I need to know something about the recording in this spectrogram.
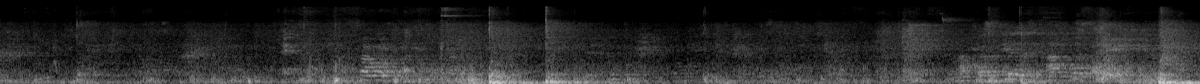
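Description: Wrestlers grappling on a padded mat: dull thuds and scuffling of bodies against the mat in a large gym hall, the heaviest thuds about five seconds in and just before the end.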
